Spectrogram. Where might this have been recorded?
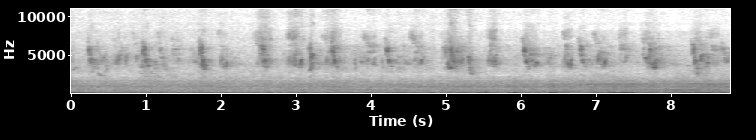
in a park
